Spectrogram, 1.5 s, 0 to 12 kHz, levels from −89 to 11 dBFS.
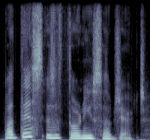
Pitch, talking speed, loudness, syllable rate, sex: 220 Hz, 240 wpm, -15 LUFS, 5.8 syllables/s, female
